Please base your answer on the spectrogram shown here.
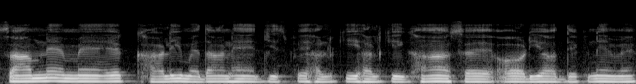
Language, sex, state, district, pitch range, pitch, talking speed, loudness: Hindi, male, Haryana, Rohtak, 125-135 Hz, 130 Hz, 140 wpm, -14 LUFS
